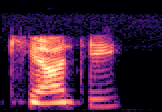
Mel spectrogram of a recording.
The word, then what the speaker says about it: Chianti: P-O-R-C-H-E-T-T-A. That C-H is really important. Most of us say bruschetta wrong. It's actually bruschetta. So anytime you see a C-H in the Italian language, pronounce it like a K, because there is no K in the Italian language. So C-H replaces the K. So, for instance, that bottle of wine that comes from Tuscany, Chianti, it's Chianti. – C-H, right? And Pinocchio. – Right. – And Orecchiette. It's all that CH, and that will change everybody's pronunciation about every Italian word. Once you see CH, say K, and you're golden.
